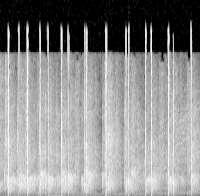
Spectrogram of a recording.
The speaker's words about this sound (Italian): Proporrei un applauso corale per, per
